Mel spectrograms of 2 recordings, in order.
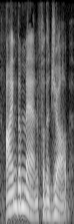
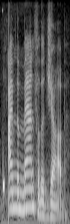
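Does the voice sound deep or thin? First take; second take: deep; thin. First: The voice is deep, full and projected. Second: The voice is thin, tight and strained. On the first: The speaker calls it right. "From your chest, deep breath, project your voice" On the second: The speaker calls it wrong. "say from your throat"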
